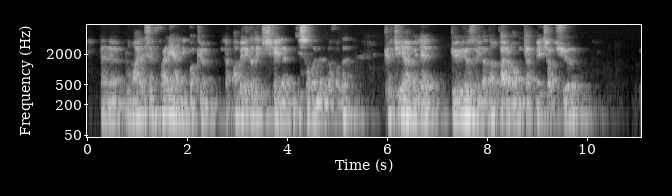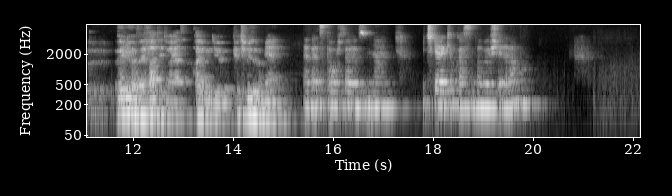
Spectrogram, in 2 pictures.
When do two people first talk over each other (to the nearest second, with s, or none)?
none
